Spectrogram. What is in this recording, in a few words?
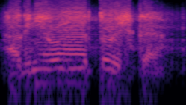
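Speech, Russian; Allied Flight; target-bunker; DCS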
